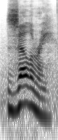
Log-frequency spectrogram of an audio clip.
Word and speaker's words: Zellery: Zellery. It's not that unusual. I think it's tantalizing and very poetic. It rhymes with celery.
